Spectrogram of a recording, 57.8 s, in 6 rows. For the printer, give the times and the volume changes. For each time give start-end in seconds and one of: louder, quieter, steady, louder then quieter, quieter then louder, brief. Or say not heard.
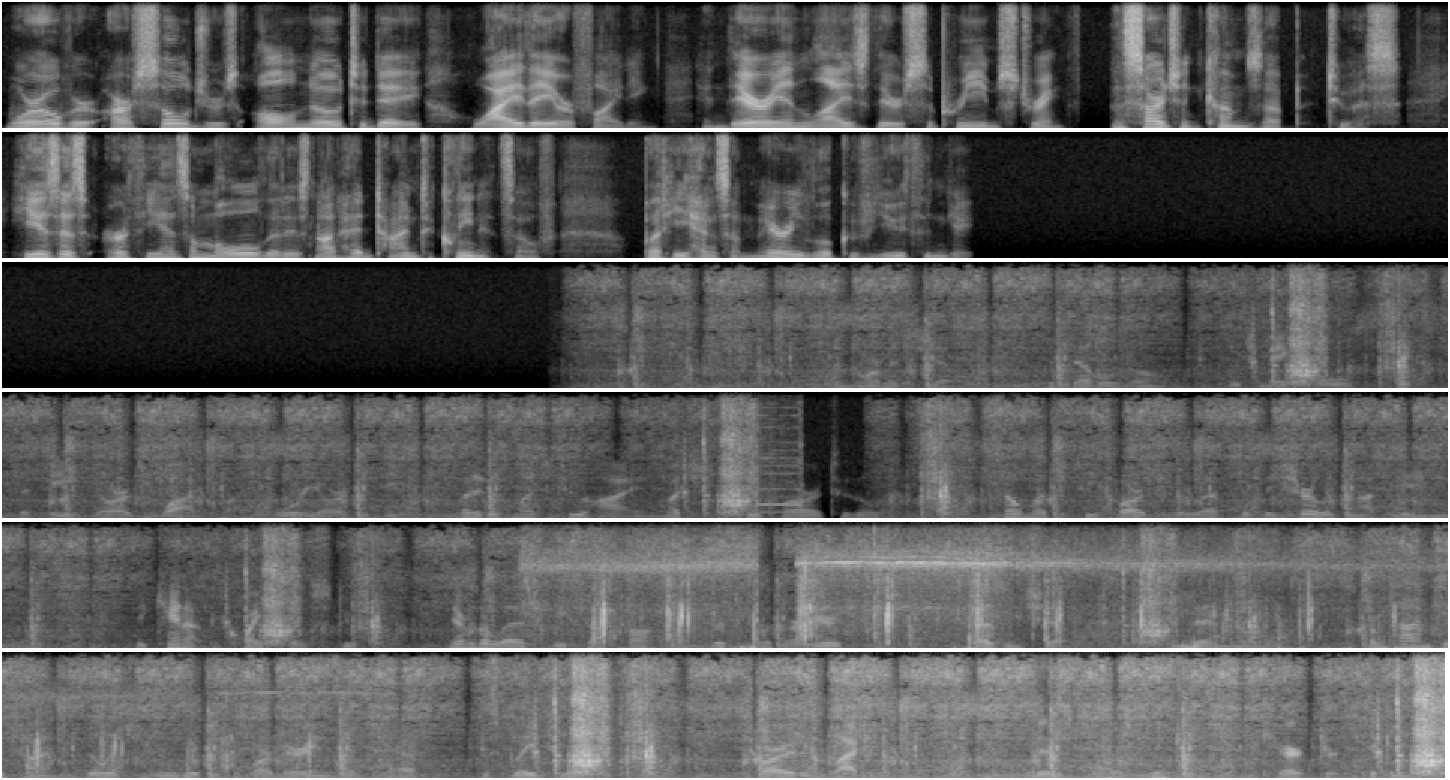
23.0-57.7 louder.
